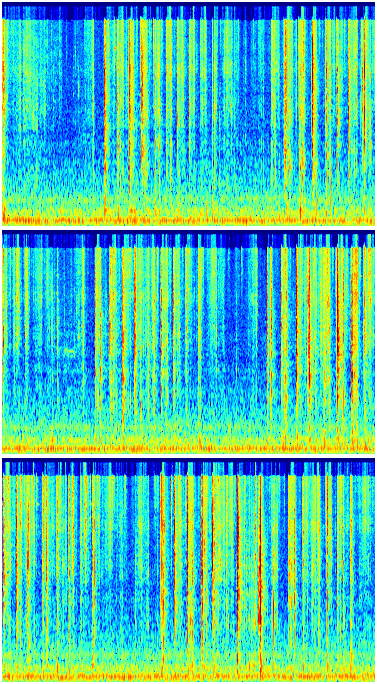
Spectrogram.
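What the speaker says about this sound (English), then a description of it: "Let's finish shuffling these cards." Tarot cards are shuffled by hand in quick, soft riffling bursts with short pauses between them. The sound is close but quiet, with no voices.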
